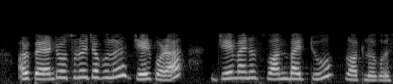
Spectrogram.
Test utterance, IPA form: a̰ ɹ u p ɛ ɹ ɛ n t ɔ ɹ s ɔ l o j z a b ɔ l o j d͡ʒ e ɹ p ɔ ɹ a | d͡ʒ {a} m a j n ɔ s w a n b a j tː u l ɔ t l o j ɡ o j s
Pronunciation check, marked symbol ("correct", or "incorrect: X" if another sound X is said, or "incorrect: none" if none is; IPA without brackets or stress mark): incorrect: e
